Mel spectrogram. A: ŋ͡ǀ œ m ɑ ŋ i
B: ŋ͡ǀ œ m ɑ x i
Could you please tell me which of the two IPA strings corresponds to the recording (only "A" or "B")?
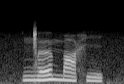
B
